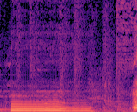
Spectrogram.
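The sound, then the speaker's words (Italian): A dog lets out one long, drawn-out bark, loud, steady in pitch for about a second, followed by a brief scuffling noise. “Me lo hanno mandato un paio di giorni fa il cane della notaia.”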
